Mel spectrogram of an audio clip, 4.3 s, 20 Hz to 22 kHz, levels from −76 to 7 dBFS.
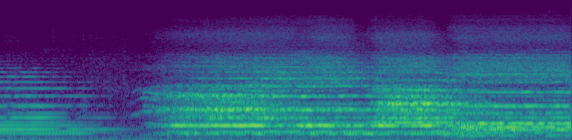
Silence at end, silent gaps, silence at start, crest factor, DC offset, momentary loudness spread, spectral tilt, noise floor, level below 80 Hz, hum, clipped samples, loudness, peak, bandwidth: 0 s; none; 0 s; 16 dB; under 0.1%; 16 LU; -5 dB/octave; -36 dBFS; -44 dBFS; none; under 0.1%; -15 LUFS; 0 dBFS; 13.5 kHz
